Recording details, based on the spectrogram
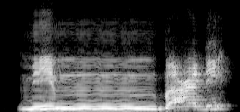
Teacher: panjangkan dua harakat dan larikan ke rongga hidung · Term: iqlab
